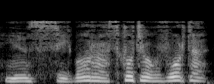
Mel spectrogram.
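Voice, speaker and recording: A man's voice: a little high, sharp tone, dry recording, muffled recording. A man playing a stern, hot-tempered father in an acted audio story, indignant and commanding. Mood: irritated.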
